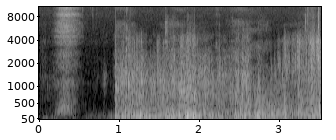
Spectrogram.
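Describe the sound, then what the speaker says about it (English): Strong wind buffets the microphone on a mountain summit, a brief gust followed by a loud, steady roaring rush that continues unbroken to the end. "Fine wind blowing again this time on the mountain."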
